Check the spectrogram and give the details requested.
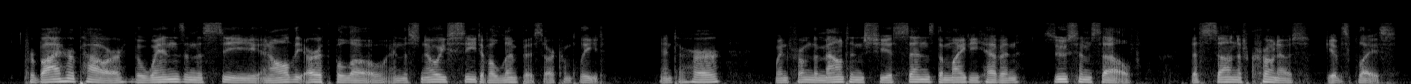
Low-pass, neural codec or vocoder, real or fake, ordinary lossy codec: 7.2 kHz; codec, 16 kHz, 16 kbps, FreqCodec, smaller model; fake; Opus, 24 kbps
